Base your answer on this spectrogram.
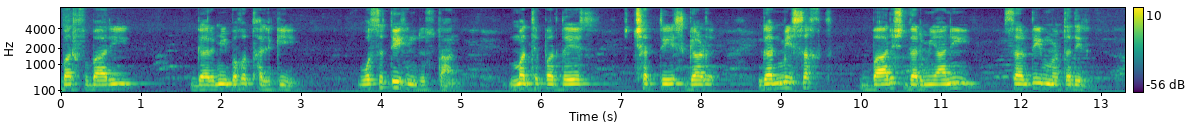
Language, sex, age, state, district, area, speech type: Urdu, male, 18-30, Uttar Pradesh, Balrampur, rural, spontaneous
